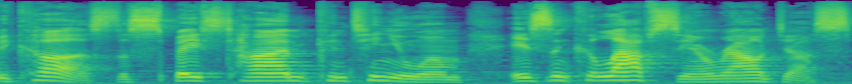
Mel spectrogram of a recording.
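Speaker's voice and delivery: plain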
